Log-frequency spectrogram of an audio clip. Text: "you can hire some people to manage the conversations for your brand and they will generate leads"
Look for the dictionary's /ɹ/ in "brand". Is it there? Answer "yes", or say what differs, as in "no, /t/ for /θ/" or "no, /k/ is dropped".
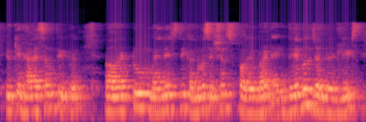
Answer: no, /ɹ/ is dropped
